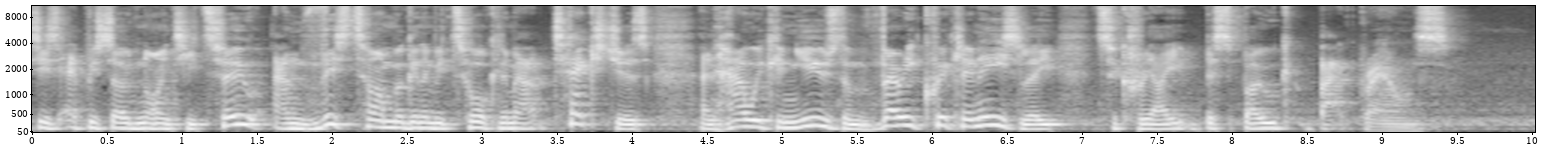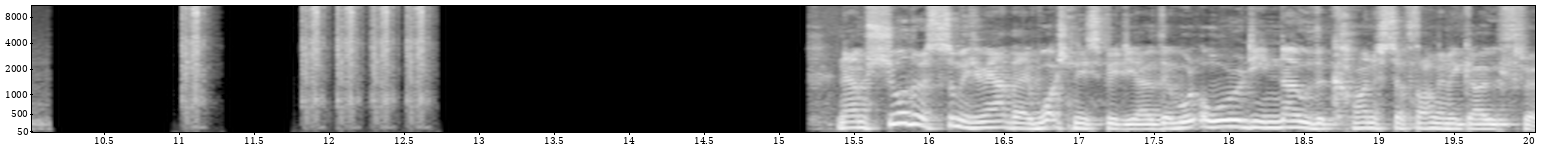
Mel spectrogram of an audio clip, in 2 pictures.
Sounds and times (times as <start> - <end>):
Speech: 0.0 - 9.6, 15.4 - 20.0.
